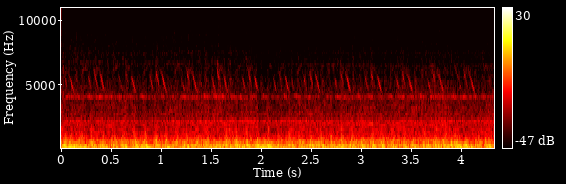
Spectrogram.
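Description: Helicopter running steadily, its rotor beating in a quick regular rhythm.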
